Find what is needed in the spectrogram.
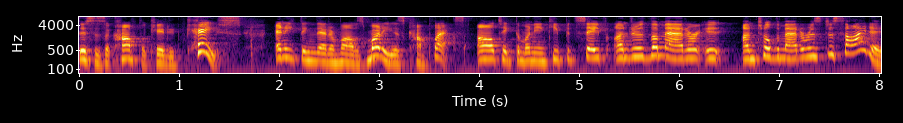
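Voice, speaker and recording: A woman puts on a character voice, high in pitch with very wide pitch swings. Her loudness swings a lot, and she goes at a fairly quick pace. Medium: read story. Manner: bossy, officious.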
